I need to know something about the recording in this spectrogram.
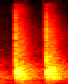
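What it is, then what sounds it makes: Blown plaster. A hammer taps twice on wall plaster higher up the wall, giving two sharp, hollow midrange knocks that die away quickly with almost no low-end thud. The plaster is blown, soaked from a long-running leak and no longer stuck to the wall.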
